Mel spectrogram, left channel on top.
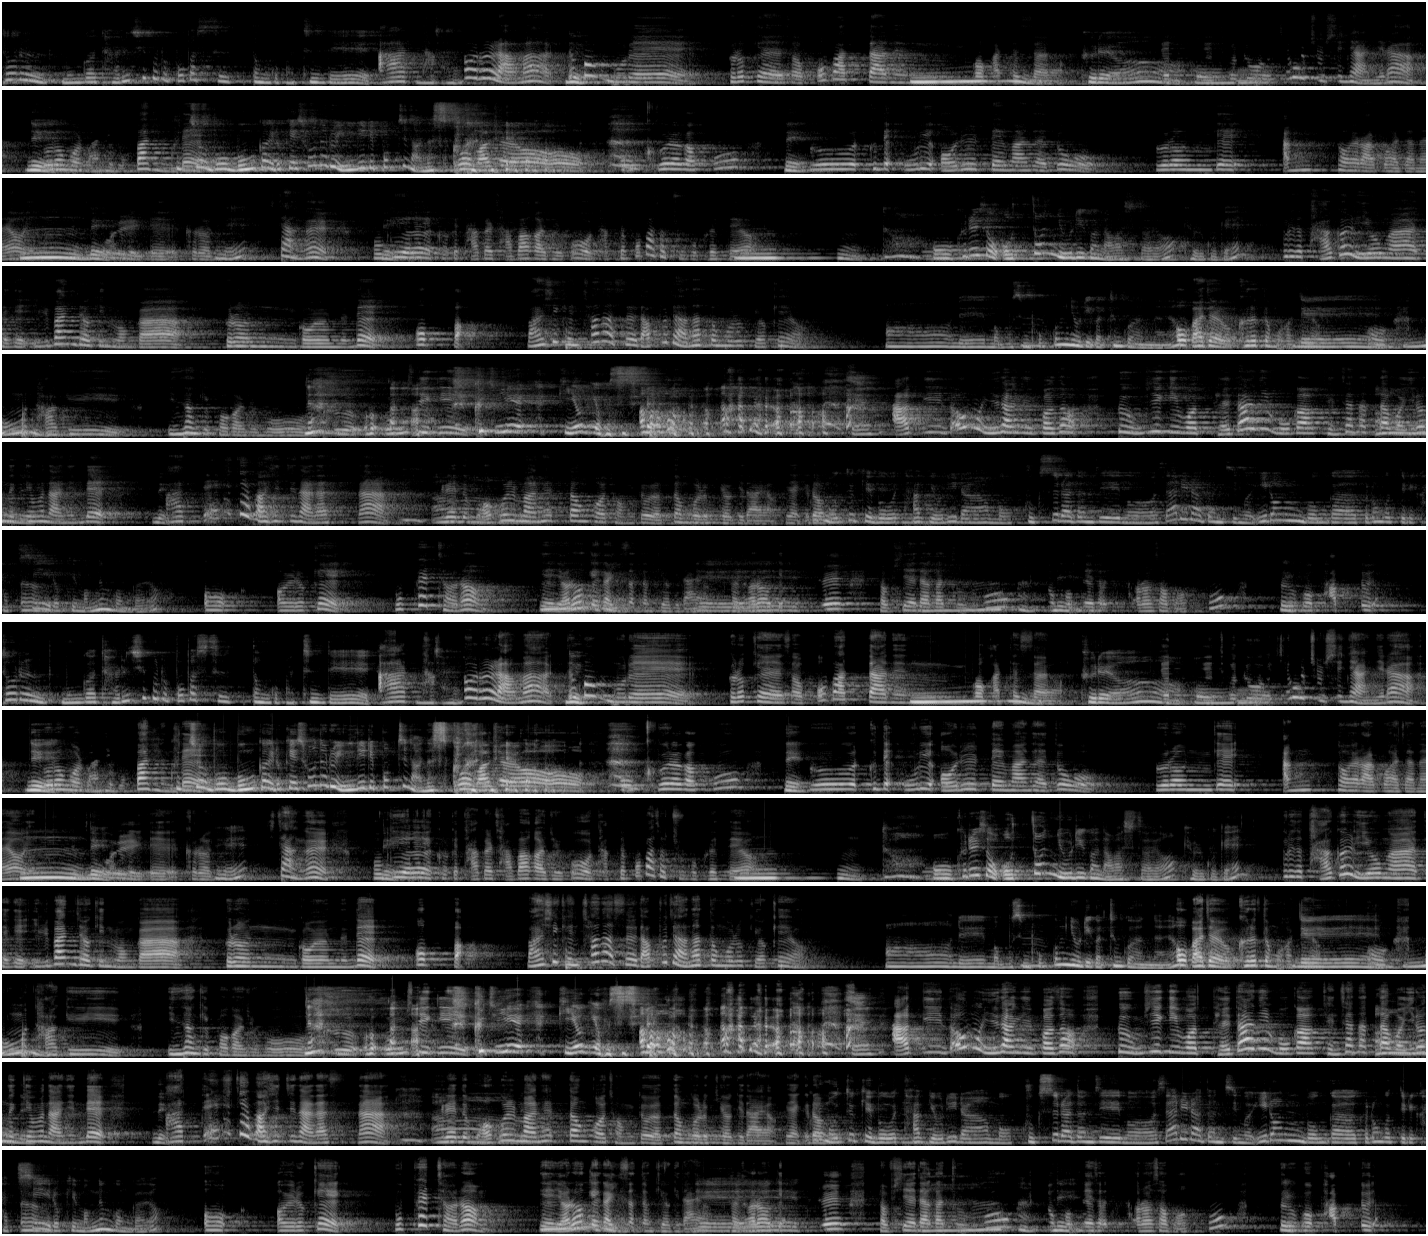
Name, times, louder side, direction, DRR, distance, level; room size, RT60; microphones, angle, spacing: voice 1, 0.0-3.7 4.1-4.6 5.6-5.8 9.1-10.4 10.8-12.7 14.5-14.8 16.1-19.8 20.3-20.6 22.1-22.3 28.6-29.6 30.6-30.9 32.3-32.4 35.8-36.3 36.8-41.0 51.6-54.5 55.6-57.5 60.0-60.5 61.0-61.1 61.4-63.7 64.0-64.4 64.9-65.7 70.7-71.5 72.7-72.9 75.2-76.5 78.0-78.5 79.3-87.0 90.8-91.7 92.3-93.4 94.6-96.3 98.2-98.4, right 2 dB, 55° right, 10 dB, 0.8 m, -25 dB
voice 2, 3.8-4.3 4.6-6.9 7.3-9.8 10.1-10.6 11.6-11.7 11.9-14.1 14.7-16.3 18.8-20.1 20.4-21.6 22.3-25.2 25.8-26.6 27.0-27.3 27.6-28.9 29.5-30.7 31.3-36.0 37.7-38.0 41.3-44.5 45.0-46.5 46.9-47.4 48.0-50.8 52.9-53.3 54.5-55.9 56.4-58.2 58.6-60.0 60.3-61.6 63.3-63.7 64.2-65.6 65.9-72.4 72.8-74.5 74.8-75.1 75.6-79.5 80.2-80.5 85.6-86.0 87.5-87.7 88.2-88.8 89.4-90.3 90.8-93.3 93.6-95.5 96.1-97.7 98.2-99.2, right 3 dB, 75° right, 12 dB, 1.2 m, -26 dB
20.0 x 19.0 x 9.1 m, 1.5 s
head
